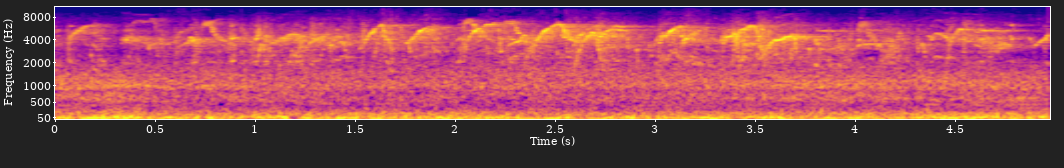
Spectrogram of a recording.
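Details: Plump Eurasian tree sparrows gathered in a persimmon tree, a flock chirping almost continuously: dense overlapping short bright chirps and twitters, many rising then falling, over a steady low rumble of background noise.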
